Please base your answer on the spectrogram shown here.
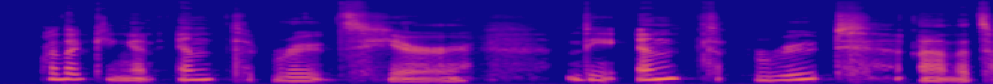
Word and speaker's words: nth root: we're looking at nth roots here the nth root that's how it's pronounced looks like this the N that's there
